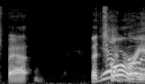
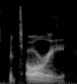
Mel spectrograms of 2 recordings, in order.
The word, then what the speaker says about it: Bathory: Should we explain to the chat who Countess Bathory, actually, I'm saying it wrong. I always pronounce it Bathory. It's Bathory.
